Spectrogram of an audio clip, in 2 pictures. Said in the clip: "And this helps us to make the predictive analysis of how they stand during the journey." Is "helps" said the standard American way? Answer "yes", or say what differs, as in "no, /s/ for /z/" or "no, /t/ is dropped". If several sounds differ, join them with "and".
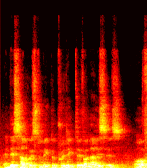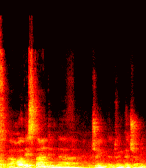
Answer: no, /s/ is dropped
